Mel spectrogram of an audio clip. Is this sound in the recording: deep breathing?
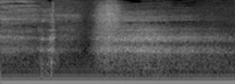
yes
